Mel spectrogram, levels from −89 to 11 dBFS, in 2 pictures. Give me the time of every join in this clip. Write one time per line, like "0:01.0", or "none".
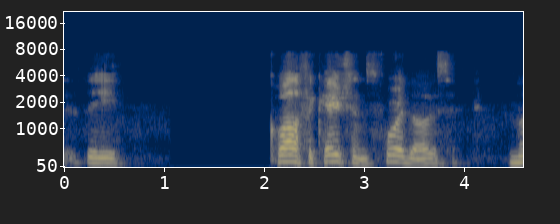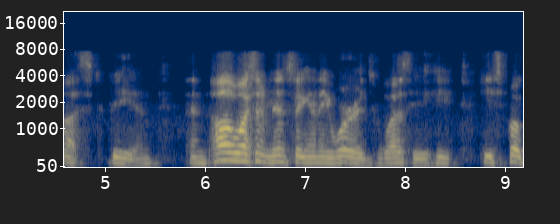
none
